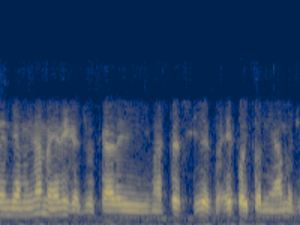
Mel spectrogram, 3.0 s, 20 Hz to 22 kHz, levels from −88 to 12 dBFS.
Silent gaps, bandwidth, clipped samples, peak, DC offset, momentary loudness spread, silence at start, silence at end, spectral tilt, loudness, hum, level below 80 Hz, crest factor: none; 3.7 kHz; under 0.1%; -6 dBFS; 0.2%; 4 LU; 0 s; 0 s; -7.5 dB/octave; -22 LUFS; none; -60 dBFS; 16 dB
